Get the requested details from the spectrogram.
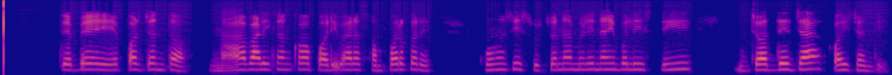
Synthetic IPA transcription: t̪ebeːpɔɾd͡ʒɔnt̪ɔ | na̰baɭikaŋkɔpɔɾḭbaɾɔsɔmpɔɾkɔɾe | koɽ̃ɔsisut͡ʃɔnamiɭinaɦĩbolisɾi | d͡ʒɔd̪ed͡ʒakɔɦit͡ʃʰɔnt̪ḭ

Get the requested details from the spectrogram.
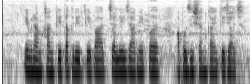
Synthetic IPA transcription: ɪmɾaːnxaːnket̪ɐkɾiːɾkebaːd̪̚t͡ʃɐled͡ʒaːnepɐɾɔ̰ːpoːziːʃənkaɛɦt̪ɪd͡ʒaːd͡ʒ

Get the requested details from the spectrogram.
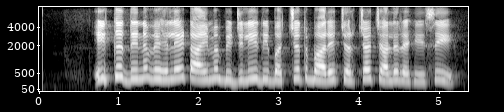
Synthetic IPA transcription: ɪkd̪ɪnʋɛɦleːʈaːɪmbɪd͡ʒliːd̪iːbətːt͡ʃət̪baːɾeːt͡ʃəɾt͡ʃaːt͡ʃəlɾəɦiːsiː

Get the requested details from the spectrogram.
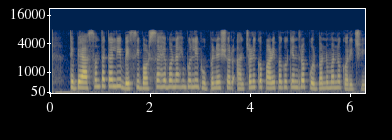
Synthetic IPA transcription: t̪ebeasɔnt̪akalibesibɔɾsaɦebɔnaɦĩbolibʱubeneʃɔɾʔant͡ʃaɭikɔpaɽ̃ipaɡɔkend̪ɾɔpuɾbanumanɔkɔɾit͡ʃʰi

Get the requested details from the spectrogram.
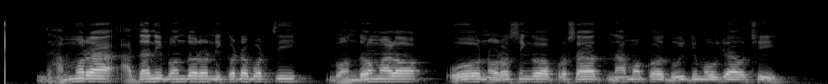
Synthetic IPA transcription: d̪ʱamɔɾaʔa̰d̪anibɔnd̪ʱɔɾɔnikɔʈɔbɔɾt̪i | bɔnd̪ʱɔmaɭɔ | onɔɾɔsiŋɡɔpɾɔsad̪namɔkɔd̪ujʈimowd͡ʒaɔt͡ʃʰi

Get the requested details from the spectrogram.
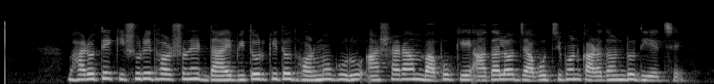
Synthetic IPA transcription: bʱaɾot̪ekiʃuɾid̪ʱɔɾʃoneɾd̪aebit̪oɾkit̪od̪ʱɔɾmoɡuɾuʔaʃaɾambapukeʔad̪alɔt̪̚d͡ʑabot̪̚d͡ʑibonkaɽad̪ɔɳɖod̪ijet͡ɕʰe

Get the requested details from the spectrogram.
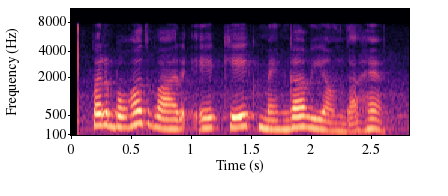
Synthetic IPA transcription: pəɾbɔːt̪ʋaːɾɪkeːkmɛ̃ːŋɡaːʋiːãːʊ̃nd̪aːɦɛː

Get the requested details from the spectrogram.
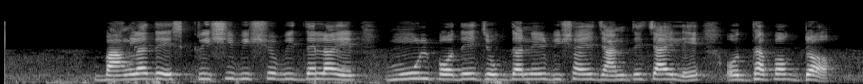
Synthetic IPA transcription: baŋlad̪eʃkɾiʃibiʃːobid̪ːalɔeɾ | mulpɔd̪ed͡ʑoɡd̪aneɾbiʃɔed͡ʑant̪et͡ɕajle | od̪ʱːapok̚ɖɔ

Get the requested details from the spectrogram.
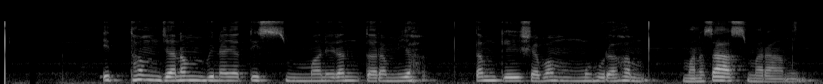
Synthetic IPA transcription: it̪ʰːɐmd͡ʒɐnɐmʋinɐjɐt̪ismɐniɾɐnt̪ɐɾɐmjɐht̪ɐmkeːʃɐʋɐmːuɦuɾɐɦɐmː | ɐnɐsaːsmɐɾaːmḭ

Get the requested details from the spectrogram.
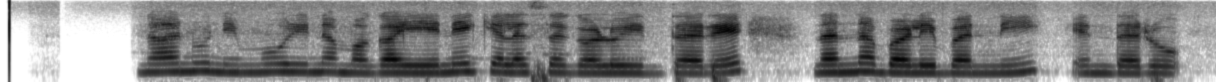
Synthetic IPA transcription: naːnunimːuːɾinɐmɐɡɐeːne̞ːkɛlɐsɐɡɐɭuid̪ːɐɾe̞nɐnːɐbɐɭibɐnːiend̪ɐɾu

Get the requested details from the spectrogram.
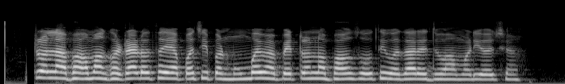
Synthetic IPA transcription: peʈɾolnabʱaʋmãɡʱəʈaɽot̪ʰəjapət͡ʃʰipəɳmũmbəjmãpeʈɾolnobʱaʋsəwt̪ʰiʋəd̪ʱaɾed͡ʒoʋaməɭjot͡ʃʰe

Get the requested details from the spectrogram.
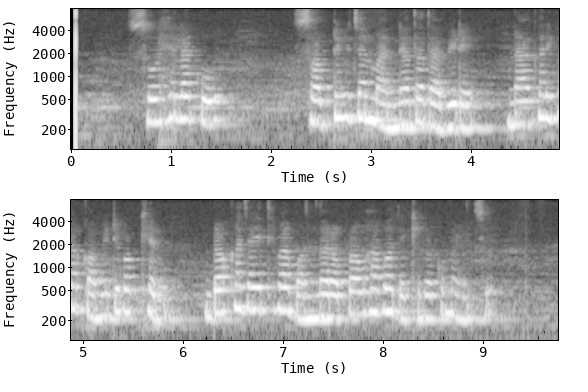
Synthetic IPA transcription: soɦelaku | sɔbɖibʱid͡ʒɔnɔmanjɔt̪ad̪abiɾenaɡɔɾikakɔmiʈipɔkʰːjɔɾuɖɔkad͡ʒajt̪ʰibabɔnd̪ɔɾɔpɾɔbʱabɔd̪ekʰibakumeit͡ʃʰi

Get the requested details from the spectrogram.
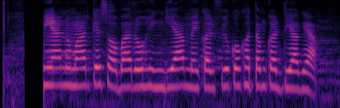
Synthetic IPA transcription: mijaːnʊmaːɾkesɔːbaɾoːɦɪ̃ŋɡijamẽkɐɾfjũkoxɐt̪əmkɐɾd̪ijaɡɐjaː

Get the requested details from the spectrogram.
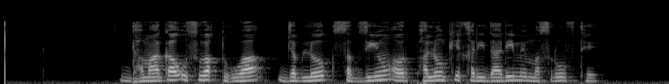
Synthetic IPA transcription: d̪ʱɐmaːkaʊsʋɐq̚t̪ɦuad͡ʒɐbloːɡsɐbzijõʔɔːɾpʰɐlõkixɐɾiːd̪aːɾimẽmɐsɾuːft̪ʰeː

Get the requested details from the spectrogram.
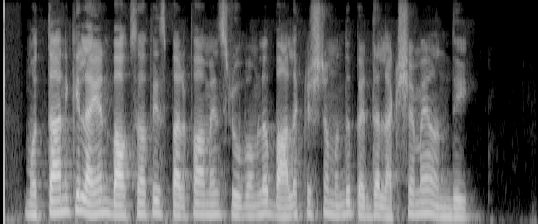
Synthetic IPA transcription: mɔt̪ːaːnikilɐjɐnbaːksaːpʰiːspɐɾpʰaːɾmensɾuːpɐmlo̞ːbaːlɐkɾiʂɳɐmund̪upɛd̪ːɐlɐkʂjɐme̞ːund̪i

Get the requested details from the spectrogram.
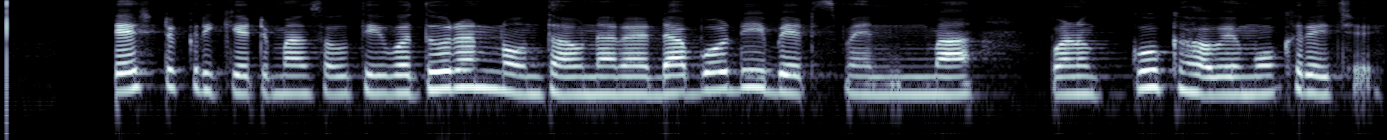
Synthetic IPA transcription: ʈesʈkɾikeʈmãsəwt̪ʰiʋəd̪ʱuɾənːɔ̃nd̪ʱaʋnaɾaɖaboɖibeʈsmenmã | pəɳkuɡɦəʋemɔkʰɾet͡ʃʰḛ

